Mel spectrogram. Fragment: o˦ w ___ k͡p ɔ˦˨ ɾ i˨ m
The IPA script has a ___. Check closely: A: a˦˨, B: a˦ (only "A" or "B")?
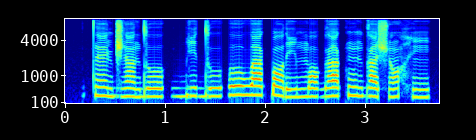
B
